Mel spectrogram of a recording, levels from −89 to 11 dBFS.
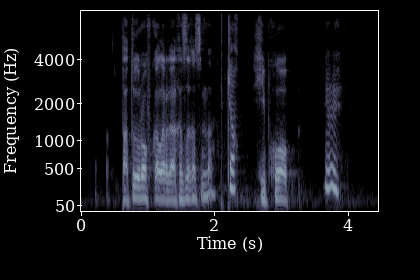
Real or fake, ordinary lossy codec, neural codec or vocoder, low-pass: fake; none; codec, 16 kHz, 16 kbps, FunCodec, trained on LibriTTS, 50 frames a second; none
